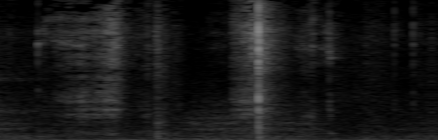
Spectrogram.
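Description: Scissors snip through a Stampin' sponge, a few quiet close cuts with a soft rasping rub, one sharper snip near the end.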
